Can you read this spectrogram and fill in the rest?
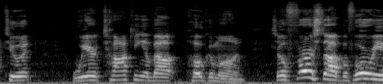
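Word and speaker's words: Pokémon: in the south um it's poke and then think about it like this the letter a mon so pokemon that's how you say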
